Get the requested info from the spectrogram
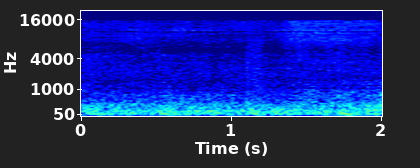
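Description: A steady, faint hiss from a gas grill burning on open flame, with fish fillets sizzling on the grate.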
